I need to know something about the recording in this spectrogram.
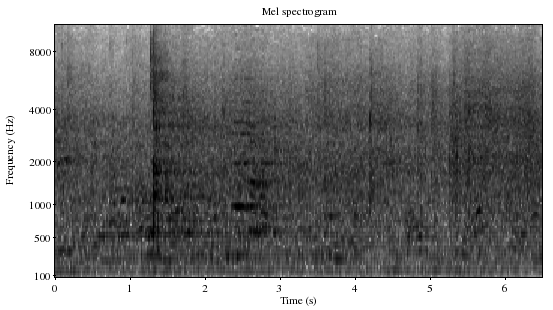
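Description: Live ice hockey rink sound: skates carving on the ice, with one sharp scraping hiss about a second in, and a few lighter knocks later. Faint voices echo in the arena.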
